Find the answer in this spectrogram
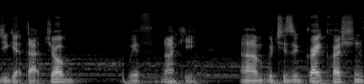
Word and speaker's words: Nike: I say Nike, but Americans say Nike. Right. But it is Nike. Like officially it is Nike because it was the god of something, Greek god or something.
